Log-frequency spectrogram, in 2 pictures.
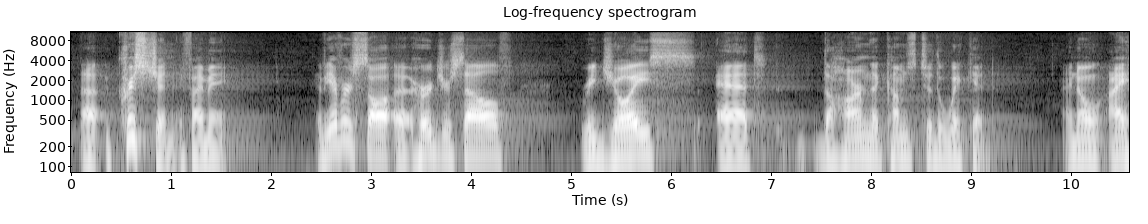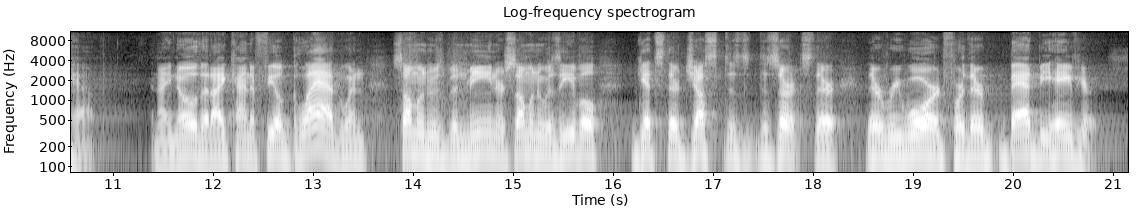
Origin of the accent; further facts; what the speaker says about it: United States; It's just a pride that I have about our country and about being American.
